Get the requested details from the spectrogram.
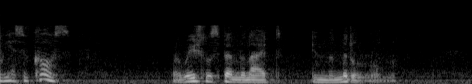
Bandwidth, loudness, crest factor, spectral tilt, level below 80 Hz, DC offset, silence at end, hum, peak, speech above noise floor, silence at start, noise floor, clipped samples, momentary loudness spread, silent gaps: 6.6 kHz; -30 LUFS; 20 dB; -8 dB/octave; -58 dBFS; under 0.1%; 0.1 s; none; -12 dBFS; 24 dB; 0 s; -53 dBFS; under 0.1%; 18 LU; none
